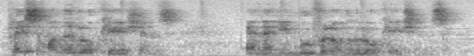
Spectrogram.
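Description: A man's voice: medium pitch, a little fast. Man vlogger, rambling and chatty, roomy echo, faint guitar music behind. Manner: chatty, meandering, self-interrupting with fillers. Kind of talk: casual rambling talk to camera.

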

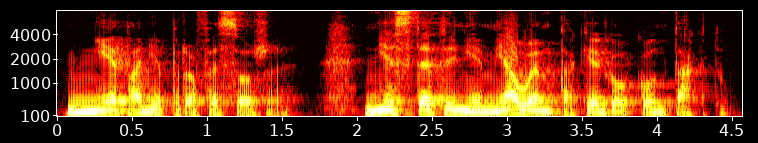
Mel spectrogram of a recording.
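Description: A man playing a calm, firm young male student who answers politely and steadily. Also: on the low side, unhurried, echoey room.

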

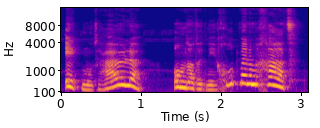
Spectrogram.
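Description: A woman voicing an emotional old lady who loves her thornbush, speaking in a high, exclaiming voice in a storybook reading. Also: big pitch swings, unhurried, slightly rough, heavily acted. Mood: pleading.

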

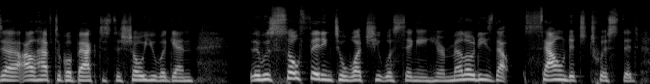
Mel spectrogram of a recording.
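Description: In a small home studio, a thoughtful woman from Germany, German by first language, hosts an analytical song reaction, emphatic and using her hands to explain. Her medium-pitched voice is a little mellow, and the studio-quality sound has no echo, taken from a close broadcast mic on a boom arm while she wears headphones.

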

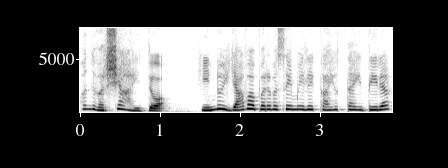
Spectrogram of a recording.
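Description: A woman voicing a calm, concerned grown male colleague who questions gently. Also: high-pitched, normal speed.

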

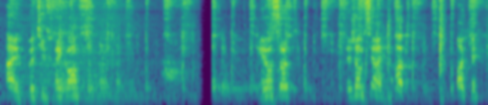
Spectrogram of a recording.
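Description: A middle-aged man coaching a cardio workout with energetic, urging short commands while exerting himself. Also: sits high, takes it slowly, poor audio. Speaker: fitness coach leading a workout. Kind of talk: live home cardio workout instruction. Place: outdoors in front of a house. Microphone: camera a few metres away. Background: workout music.

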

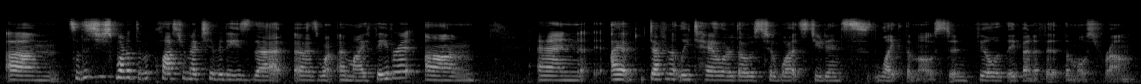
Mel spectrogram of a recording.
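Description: In a small room at home, with roomy echo and faint background noise, a North American woman in her twenties introduces herself as an online English tutor and reads poems to camera. Her mid-range voice is bright and forceful at a moderate pace.

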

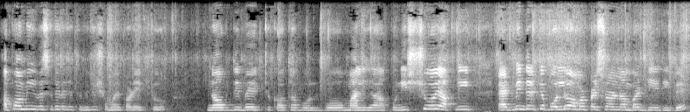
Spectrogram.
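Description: Hosting a live-stream sale for her online boutique, this woman from Bangladesh chats away as she displays dresses, reading and replying to viewers' comments with English words mixed in. Her voice sits high, with a little hiss or hum in the recording.

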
